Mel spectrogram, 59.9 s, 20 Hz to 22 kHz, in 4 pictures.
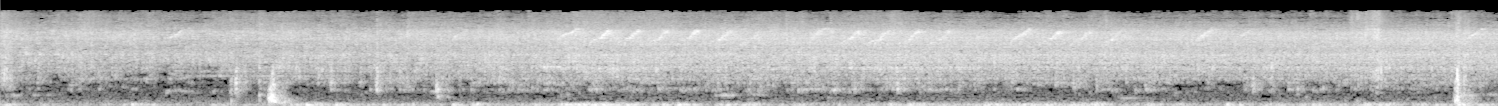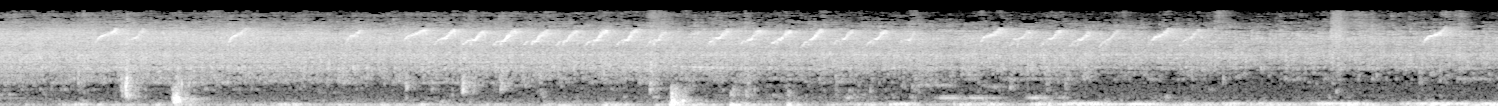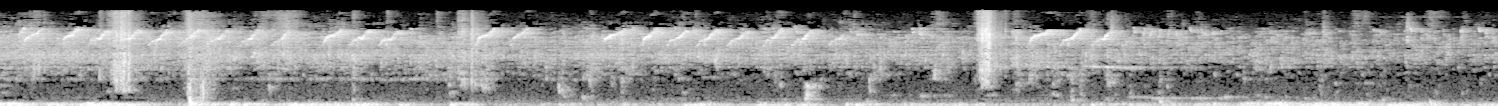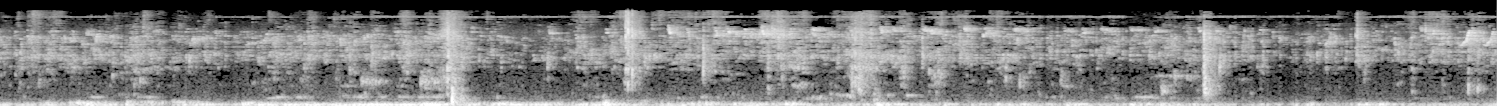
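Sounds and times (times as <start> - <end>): steady hiss: 0.0 - 35.4
coconut husks knocking: 14.5 - 15.0, 16.2 - 17.2, 21.4 - 22.6, 30.9 - 32.5.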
